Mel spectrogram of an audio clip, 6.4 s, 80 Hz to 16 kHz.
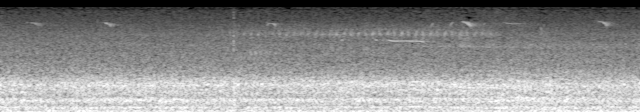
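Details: Low, even droning from bees during a hive check on 17 July 2020, a dense continuous hum with small scattered bird chirps overhead.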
